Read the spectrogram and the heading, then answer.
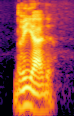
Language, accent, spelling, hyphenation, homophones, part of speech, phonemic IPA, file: French, France, dryade, dry‧ade, dryades, noun, /dʁi.jad/, LL-Q150 (fra)-dryade.wav
- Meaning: 1. dryad 2. forest tree, sciaphilous in young state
